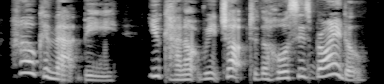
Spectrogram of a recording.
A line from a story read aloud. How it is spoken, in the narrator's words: the woodman laughed and said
